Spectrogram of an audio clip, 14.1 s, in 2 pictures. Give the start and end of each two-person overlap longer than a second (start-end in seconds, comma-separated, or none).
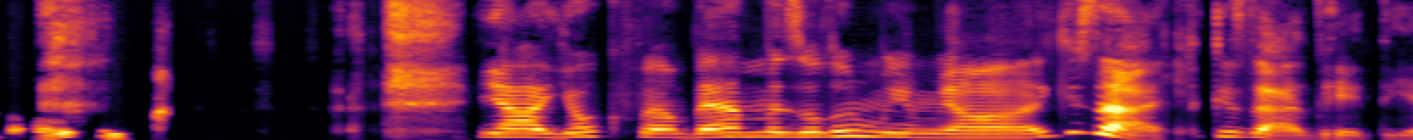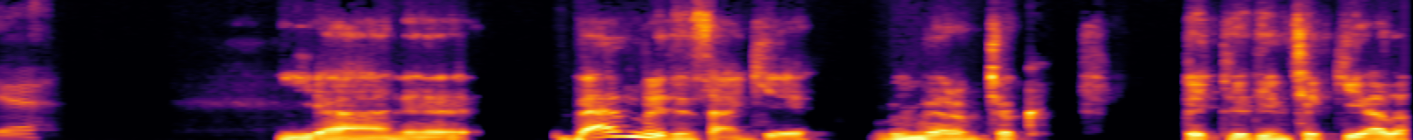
none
